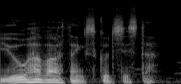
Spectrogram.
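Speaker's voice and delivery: ordinary delivery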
